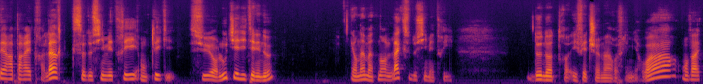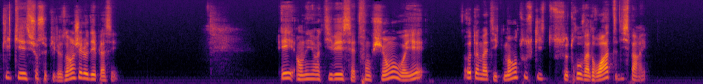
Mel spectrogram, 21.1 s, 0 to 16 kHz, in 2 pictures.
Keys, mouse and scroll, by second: 2.3 click, 2.9 middle click, 9.8-13.7 drag, 14.8 click, 15.3 click, 16.1 middle click, 18.9-21.0 drag.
